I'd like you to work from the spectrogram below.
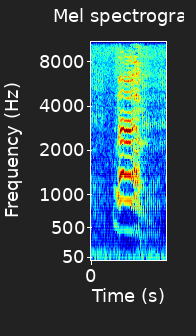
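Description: A pet cat lets out a single clear, drawn-out meow, close and fairly loud against a quiet room.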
